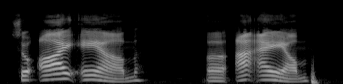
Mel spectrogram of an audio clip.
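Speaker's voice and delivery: Southern American accent. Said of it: "getting a Southern accent there".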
